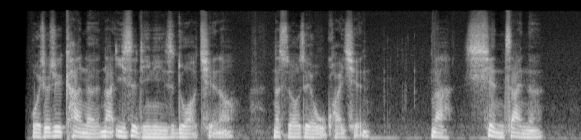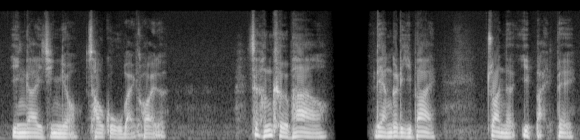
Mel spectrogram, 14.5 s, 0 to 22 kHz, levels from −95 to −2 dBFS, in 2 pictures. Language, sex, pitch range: Chinese, male, 100-130 Hz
